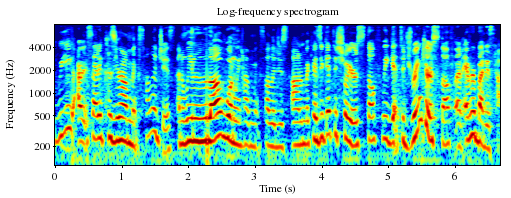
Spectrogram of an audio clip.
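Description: Against light background noise, a woman talks at a very fast pace with hardly any pauses and ordinary pitch variation. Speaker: TV show co-host. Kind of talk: interview questions, casual banter. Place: studio.

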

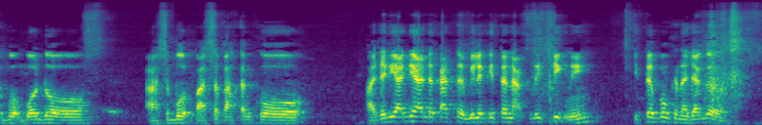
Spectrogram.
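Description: The speaker has a plain, everyday voice with ordinary pitch variation. The pace is moderate and the loudness very even. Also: man, medium pitch for a man. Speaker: activist. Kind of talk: casual chat.

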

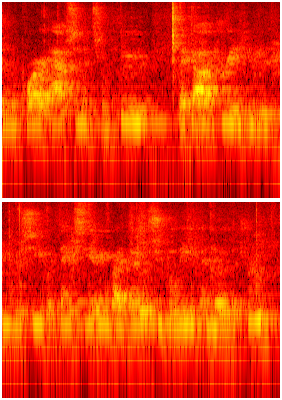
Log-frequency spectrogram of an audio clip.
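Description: Amid strong room echo and noticeable background noise, a man speaks in a monotone, flat intonation. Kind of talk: impromptu congregation discussion with scripture reading. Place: church.

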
